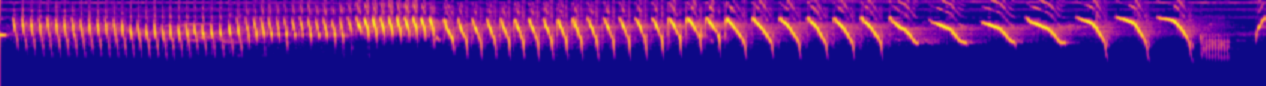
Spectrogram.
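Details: Canary song used as a master recording for training young canaries to sing: fast buzzy trills at first, then a long run of quick descending whistled notes that slow and lengthen toward the end.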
